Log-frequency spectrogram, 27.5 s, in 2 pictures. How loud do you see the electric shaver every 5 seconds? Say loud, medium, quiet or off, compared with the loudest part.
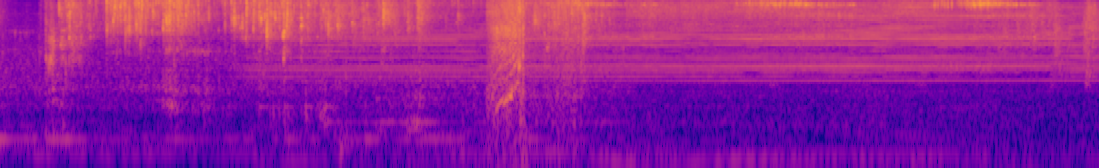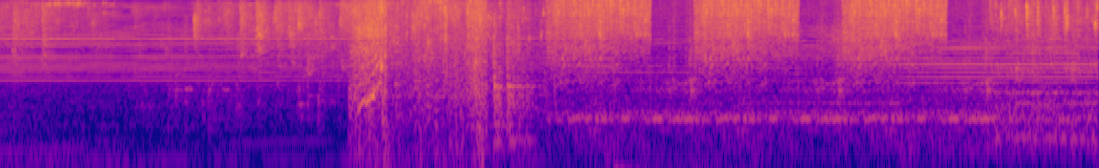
medium, loud, loud, medium, medium, loud.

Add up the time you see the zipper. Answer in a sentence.
You can hear the zipper for 3 seconds altogether.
